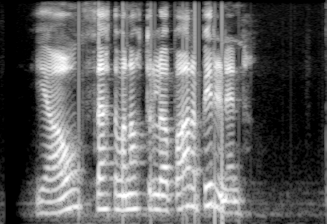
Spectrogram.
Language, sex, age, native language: Icelandic, female, 50-59, Icelandic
